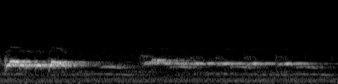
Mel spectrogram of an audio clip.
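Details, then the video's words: Cemani zebra dove lure song meant to trigger singing in other doves: a loud rolling coo, a short pause, then a longer, softer drawn-out trill that slowly fades. "Pancingan perkutut cemani"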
